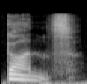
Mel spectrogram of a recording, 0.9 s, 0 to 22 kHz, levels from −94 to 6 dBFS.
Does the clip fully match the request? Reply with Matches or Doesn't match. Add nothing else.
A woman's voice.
Matches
